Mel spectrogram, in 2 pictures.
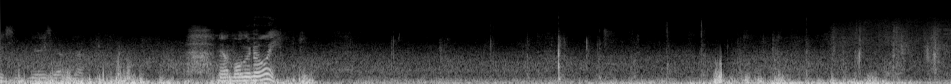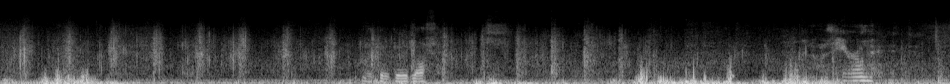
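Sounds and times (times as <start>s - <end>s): wind on microphone: 0.0s - 19.0s
running footsteps on gravel: 3.8s - 19.0s.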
